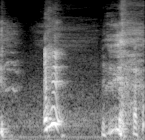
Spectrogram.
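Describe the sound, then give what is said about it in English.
A few harsh, breathy coughs from a man in quick succession, fairly loud, with short pauses between bursts and no talking. “And then he coughed.”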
